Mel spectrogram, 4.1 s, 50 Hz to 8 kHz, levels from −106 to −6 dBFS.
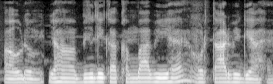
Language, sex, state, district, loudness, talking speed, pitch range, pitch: Hindi, male, Bihar, Begusarai, -16 LUFS, 175 wpm, 125-140 Hz, 135 Hz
